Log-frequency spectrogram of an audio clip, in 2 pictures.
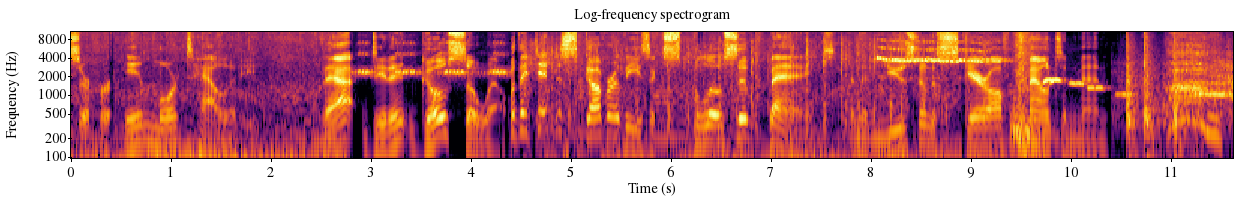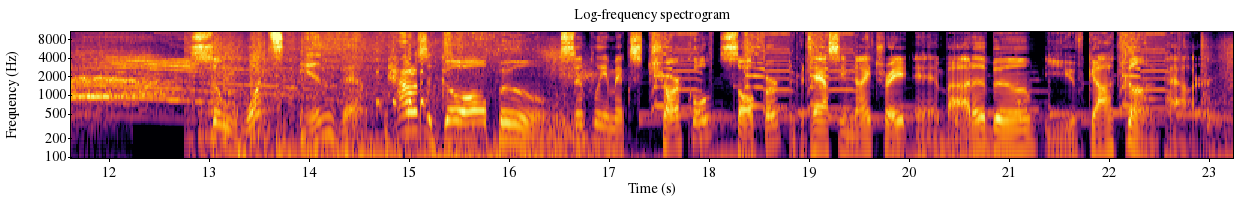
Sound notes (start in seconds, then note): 11.0 gasp; 11.0 scream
